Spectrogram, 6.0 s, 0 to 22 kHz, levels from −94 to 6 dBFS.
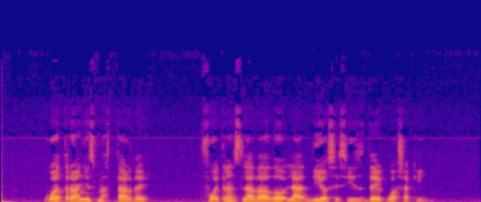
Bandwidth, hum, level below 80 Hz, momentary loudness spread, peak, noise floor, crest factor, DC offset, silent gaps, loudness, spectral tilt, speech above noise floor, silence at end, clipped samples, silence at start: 11 kHz; none; -46 dBFS; 11 LU; -2 dBFS; -53 dBFS; 16 dB; under 0.1%; none; -17 LUFS; -5.5 dB/octave; 37 dB; 0.7 s; under 0.1%; 0.05 s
